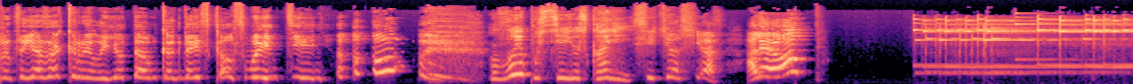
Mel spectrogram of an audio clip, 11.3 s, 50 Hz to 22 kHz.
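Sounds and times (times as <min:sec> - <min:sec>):
speech: 0:00.1 - 0:08.2
fairy tinkling and ringing with high bell-like tones: 0:09.1 - 0:11.3.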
